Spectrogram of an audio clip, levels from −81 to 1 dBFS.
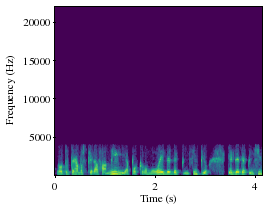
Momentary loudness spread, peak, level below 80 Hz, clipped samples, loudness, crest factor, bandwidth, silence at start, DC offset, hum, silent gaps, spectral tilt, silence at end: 10 LU; -2 dBFS; -62 dBFS; under 0.1%; -18 LUFS; 16 dB; 4.1 kHz; 0.05 s; under 0.1%; none; 3.42-3.47 s; -5 dB/octave; 0 s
